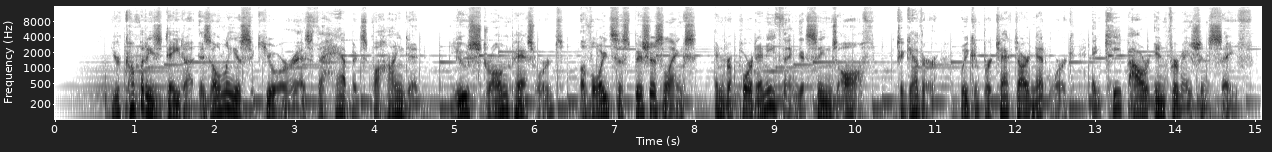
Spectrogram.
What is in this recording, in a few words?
Narration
